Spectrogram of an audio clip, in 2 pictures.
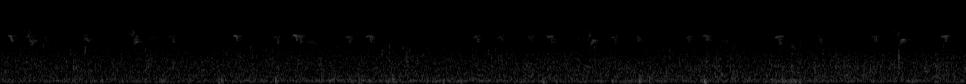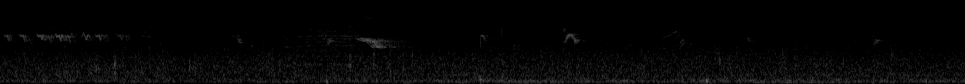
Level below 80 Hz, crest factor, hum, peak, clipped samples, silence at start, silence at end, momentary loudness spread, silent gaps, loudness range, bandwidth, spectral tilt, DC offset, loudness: -76 dBFS; 20 dB; none; -36 dBFS; under 0.1%; 0 s; 0 s; 7 LU; none; 4 LU; 16 kHz; -3.5 dB/octave; under 0.1%; -56 LUFS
